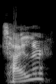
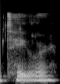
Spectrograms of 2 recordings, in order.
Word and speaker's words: Taylor: Am I saying it right? Tyler? Am I? It's Taylor, but it's cool. Taylor. Yeah, Taylor. Yeah.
